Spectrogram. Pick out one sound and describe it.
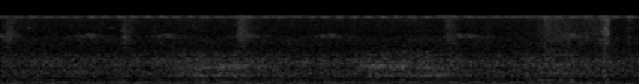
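A pen scratches softly along paper.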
